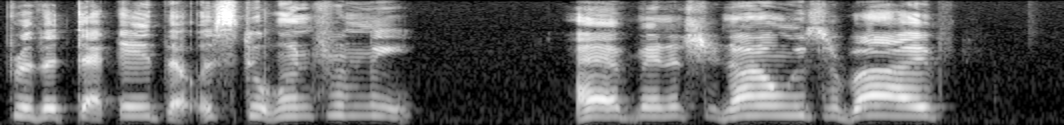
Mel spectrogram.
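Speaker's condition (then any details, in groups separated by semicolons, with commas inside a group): Spastic quadriplegic cerebral palsy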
